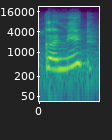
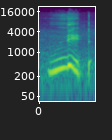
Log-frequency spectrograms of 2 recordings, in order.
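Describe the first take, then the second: First: The word starts with a k sound. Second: The word starts with an n sound. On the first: The speaker calls it wrong. "कनीट नाही" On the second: The speaker calls it right. "नीट म्हणजे विणकाम करणे"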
